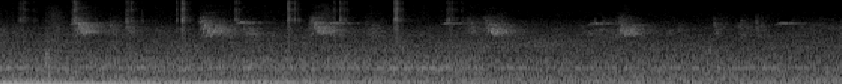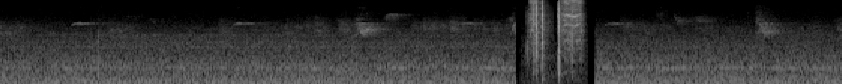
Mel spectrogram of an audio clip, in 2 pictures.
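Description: Small birds chirping over and over in the trees, over a faint steady outdoor hum, while the tail of acoustic guitar music fades out in the first two seconds. About nine seconds in comes a brief, loud double clack, like handling noise on the recording device.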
